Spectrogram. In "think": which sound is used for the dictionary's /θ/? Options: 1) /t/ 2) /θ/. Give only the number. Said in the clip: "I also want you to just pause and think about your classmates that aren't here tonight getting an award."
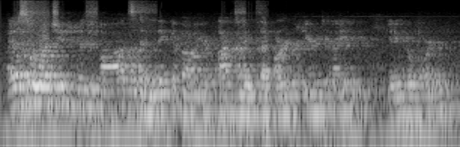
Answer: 2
